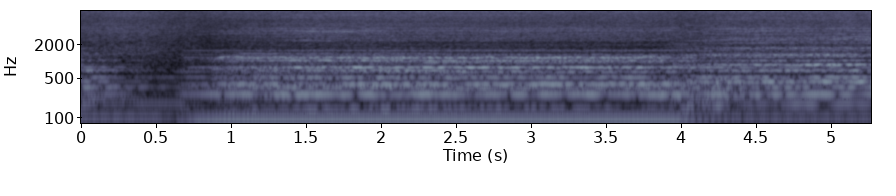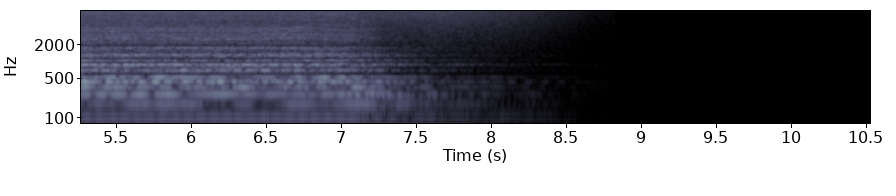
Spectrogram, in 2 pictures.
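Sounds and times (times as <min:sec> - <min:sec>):
choir singing hymns: 0:00.0 - 0:07.9.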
